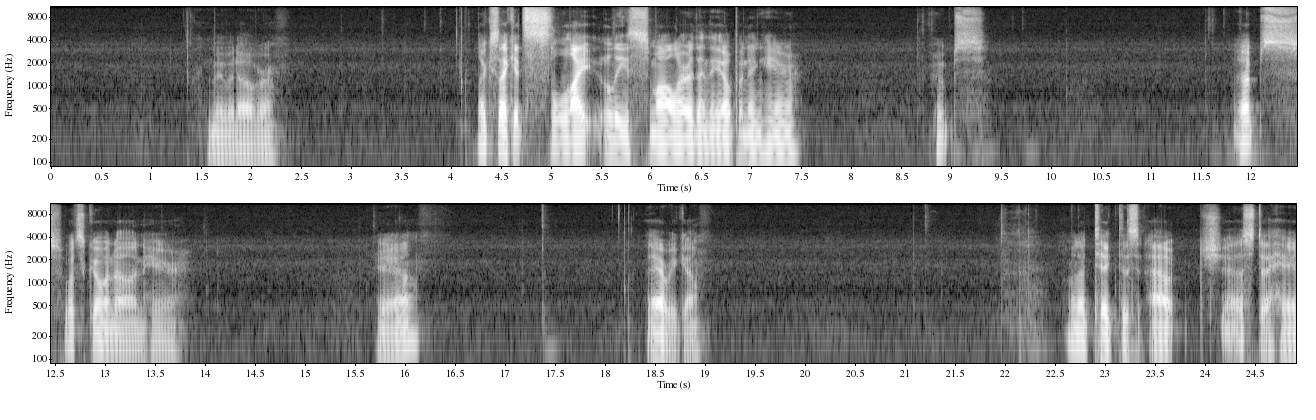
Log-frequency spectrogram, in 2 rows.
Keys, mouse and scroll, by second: 3.6-4.3 scroll up 5, 4.3 shift+middle click, 5.6 shift+click, 9.2 ctrl+z, 10.2 shift+click, 11.9 ctrl+z, 12.7-13.2 scroll down 5, 13.0-13.3 scroll up 5, 13.3-14.0 scroll down 2, 14.0 click, 16.0 scroll up 2, 17.2 click, 21.4-22.2 scroll up 1, 22.2 s.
